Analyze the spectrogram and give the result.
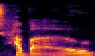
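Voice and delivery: British accent on a name. Naming the best Minecraft streamer, say the name in a British accent. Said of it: "I can't say his name without the accent".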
